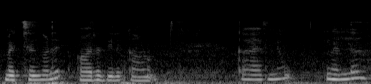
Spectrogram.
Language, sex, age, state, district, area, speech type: Malayalam, female, 18-30, Kerala, Kozhikode, rural, spontaneous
